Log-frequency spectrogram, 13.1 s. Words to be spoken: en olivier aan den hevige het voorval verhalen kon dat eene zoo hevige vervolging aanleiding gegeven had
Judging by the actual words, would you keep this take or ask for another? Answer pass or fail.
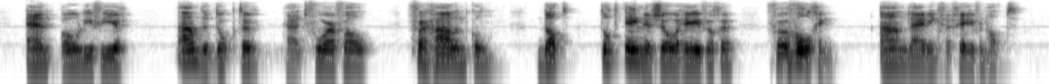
fail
